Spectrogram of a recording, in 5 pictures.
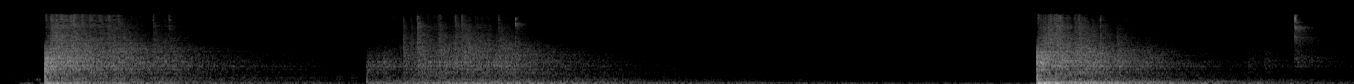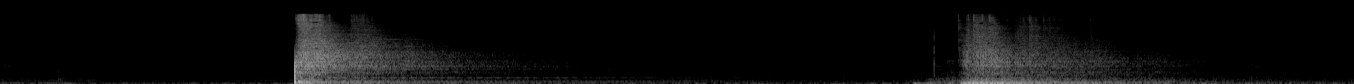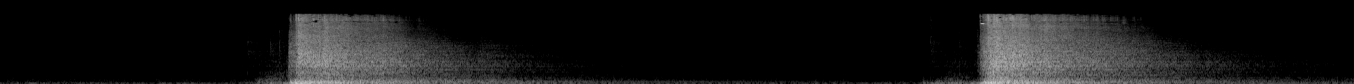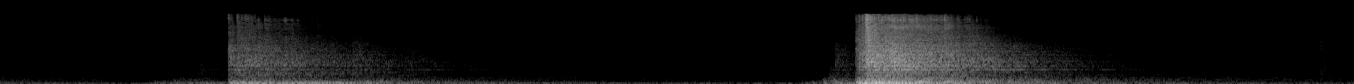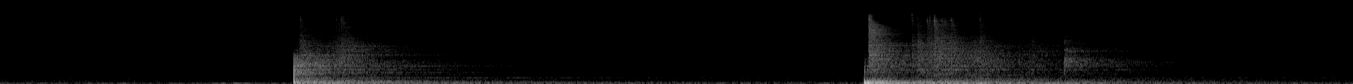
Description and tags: metal locker thuds rattle1
rattle, locker, metal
